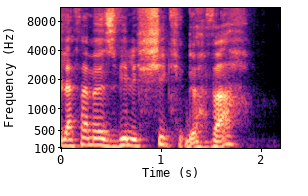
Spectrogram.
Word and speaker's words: Hvar: Juste en face, c'est la fameuse ville chic de Hvar, que l'on prononce avec le petit H avant, hein, Hvar. C'est important pour eux. Ils comprendront pas si on dit juste la ville de Var.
